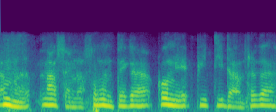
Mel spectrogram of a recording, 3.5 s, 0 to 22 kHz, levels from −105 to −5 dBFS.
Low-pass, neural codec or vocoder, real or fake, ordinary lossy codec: 7.2 kHz; codec, 24 kHz, 3 kbps, HILCodec; fake; Opus, 16 kbps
